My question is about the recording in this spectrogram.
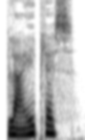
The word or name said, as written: blegeplads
